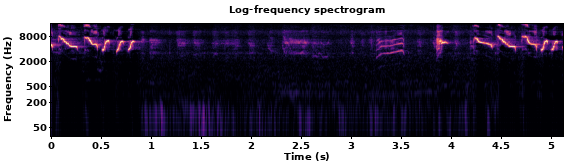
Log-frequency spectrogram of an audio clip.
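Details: White-eye song of rapid, high, sweeping whistled notes, with a short burst at the start and another at the end, and a few scattered softer chirps between.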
